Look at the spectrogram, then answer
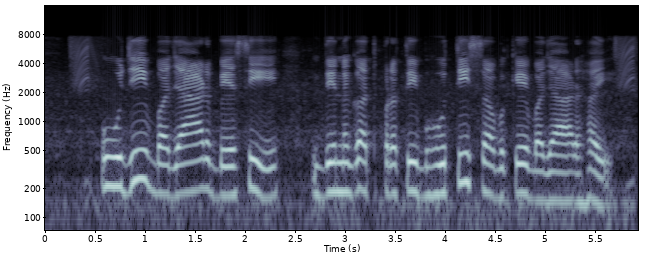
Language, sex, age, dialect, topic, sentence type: Magahi, male, 41-45, Western, banking, statement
